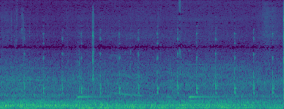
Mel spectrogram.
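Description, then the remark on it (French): A quiet hybrid car drives along a riverbank with a low, steady road rumble and soft hum, faint light ticking over the top, and no voices. “j'adore ça, Louis, des voitures hybrides. C'est le silence qui est comme.”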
